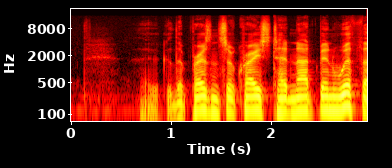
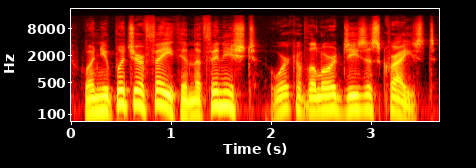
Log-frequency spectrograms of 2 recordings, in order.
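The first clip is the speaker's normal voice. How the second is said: ordinary talk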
